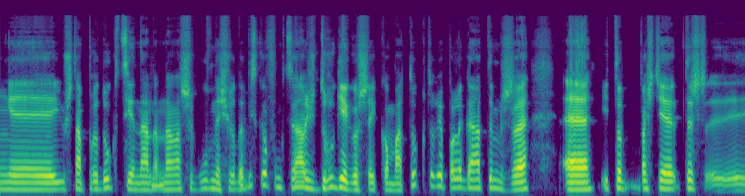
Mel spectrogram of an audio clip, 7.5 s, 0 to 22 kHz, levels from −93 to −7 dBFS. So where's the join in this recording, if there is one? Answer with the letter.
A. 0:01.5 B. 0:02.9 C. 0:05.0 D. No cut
A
